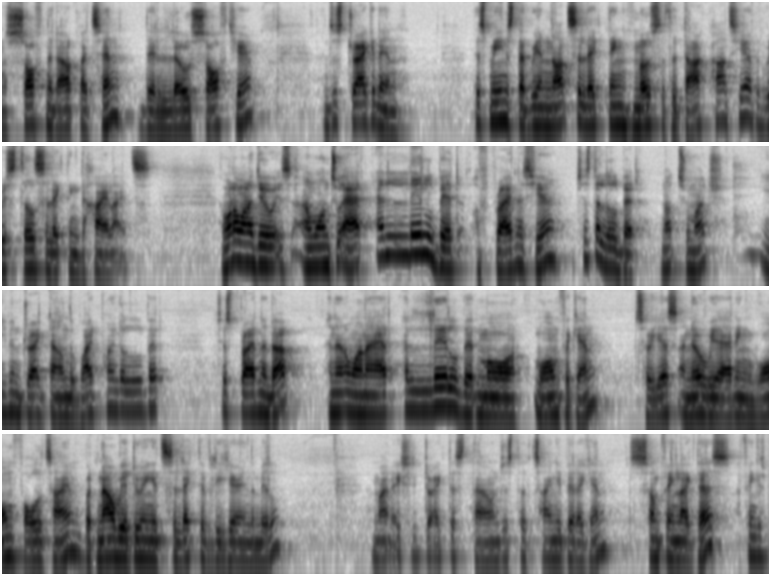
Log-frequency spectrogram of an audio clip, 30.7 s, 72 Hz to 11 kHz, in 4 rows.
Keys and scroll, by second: 0.4-1.3 typing, 2.9 typing, 7.6 h, 16.8 super+d, 17.9 super+s, 20.3-22.8 typing, 22.9 super+f, 23.4 super+d, 24.3 super+d, 25.2 super+f, 25.7 super+s, 28.6 super+d, 29.4 super+s.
